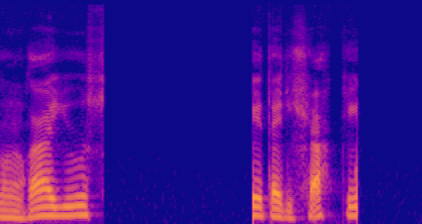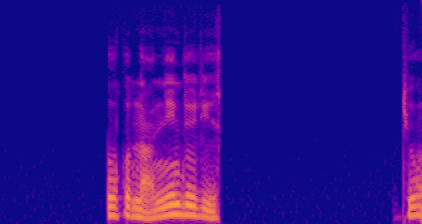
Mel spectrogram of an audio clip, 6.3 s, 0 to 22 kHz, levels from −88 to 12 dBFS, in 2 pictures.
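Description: At 0.78 s the speech drops into a clean hole of near silence until 1.90 s, a digital wireless dropout lasting about 1.12 s. The same happens from 2.68 to 3.98 s and from 4.82 to 6.12 s, each 1.3 s long. The receiver lost too much data and muted with a very fast fade, leaving no noise burst on either side. The waveform collapses to a flat line and the spectrogram shows blank vertical bands with sharp edges.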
